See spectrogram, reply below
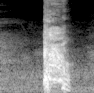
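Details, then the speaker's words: A single short, harsh cough from an adult male performer whose voice suddenly went; he suspects pollen. Quiet room, about a third of a second long. "मैंने खुद को समझाया कि बस खांसी ही तो आई है"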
